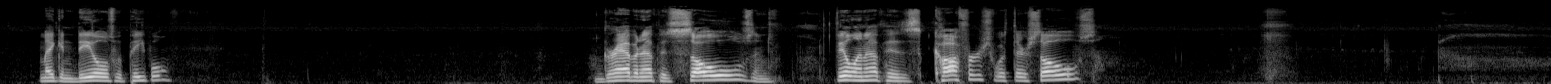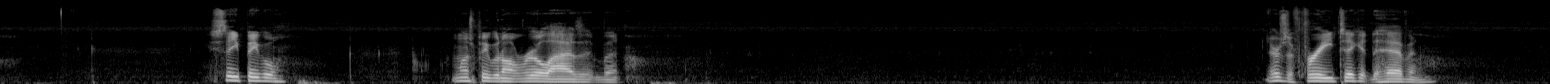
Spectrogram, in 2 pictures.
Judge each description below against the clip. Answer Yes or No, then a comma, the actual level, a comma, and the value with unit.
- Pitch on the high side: No, low, 130 Hz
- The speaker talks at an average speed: No, slow, 60 wpm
